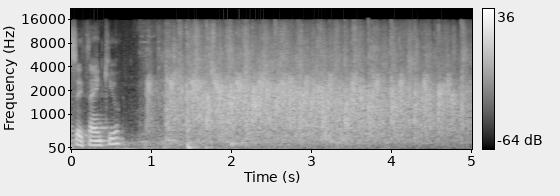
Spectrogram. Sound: applause

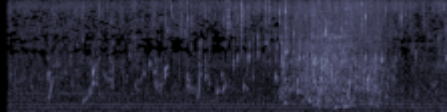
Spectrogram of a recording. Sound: sounds of gentle water splashes and waves

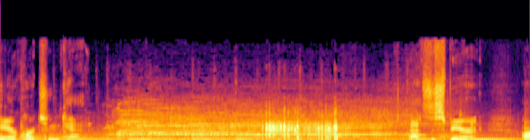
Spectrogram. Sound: video crackles; crowd

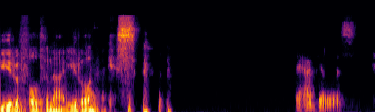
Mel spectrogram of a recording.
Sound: laughs

